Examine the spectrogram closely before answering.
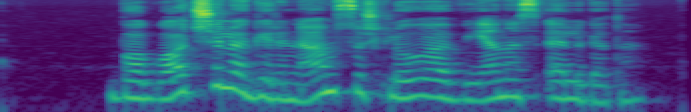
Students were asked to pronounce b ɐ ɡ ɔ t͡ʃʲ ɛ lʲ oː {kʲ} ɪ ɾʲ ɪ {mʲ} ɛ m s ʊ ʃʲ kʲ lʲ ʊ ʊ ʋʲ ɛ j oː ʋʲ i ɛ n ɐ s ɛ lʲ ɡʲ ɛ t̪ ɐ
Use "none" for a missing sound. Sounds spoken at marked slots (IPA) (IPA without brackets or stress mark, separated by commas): ɡʲ, nʲ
